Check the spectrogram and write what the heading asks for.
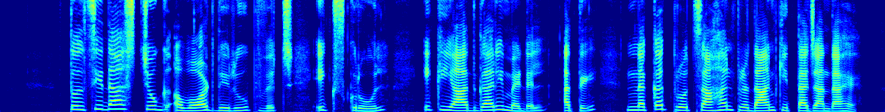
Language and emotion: Punjabi, neutral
